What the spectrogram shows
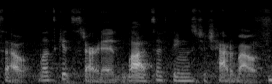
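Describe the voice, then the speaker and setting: A young woman with a slightly low, creaky voice talks casually to her viewers. Her words come out a little slurred, as if her mouth is swollen while recovering from oral surgery. She rambles in a giggly, homespun vlogger way, with faint noise behind her. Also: big pitch swings, moderate pace, a bit bright, poor audio. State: recovering from oral surgery, talking a bit funny. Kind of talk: casual chatty vlog. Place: bed at home.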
